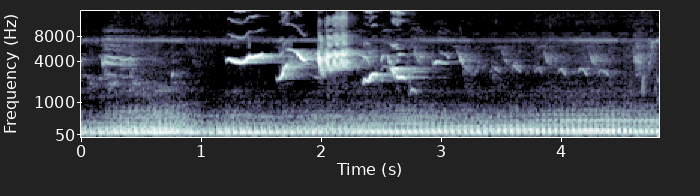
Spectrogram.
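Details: Kacer, or Oriental magpie-robin, in mbagong and nangkur display gives quick upslurred whistles and squeaky twitters over a loud droning low hum throughout.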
